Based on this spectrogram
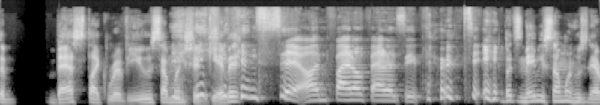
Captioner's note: laughs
